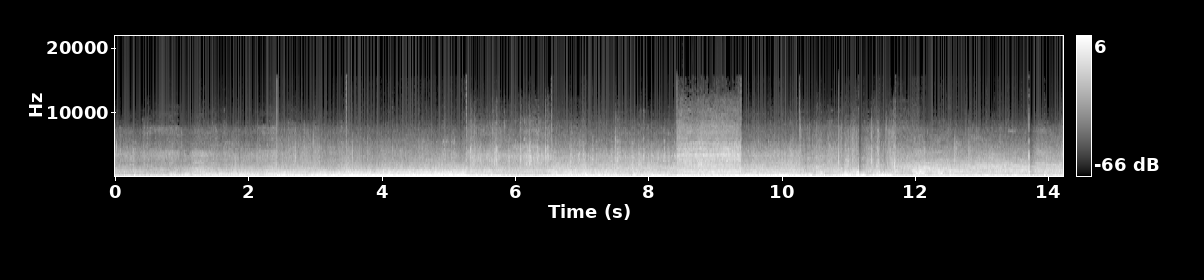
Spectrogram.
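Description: Wind buffeting the microphone of a camera on a moving bicycle: a loud, steady rumble, with a brief brighter hiss about eight and a half seconds in.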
